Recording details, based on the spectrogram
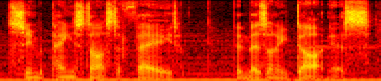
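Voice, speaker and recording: Deep-voiced man doing game commentary. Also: unhurried, gravelly, fairly bright tone. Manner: theatrical reading with wry asides. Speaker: game streamer. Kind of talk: let's play commentary, reading game narration aloud. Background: game music.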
